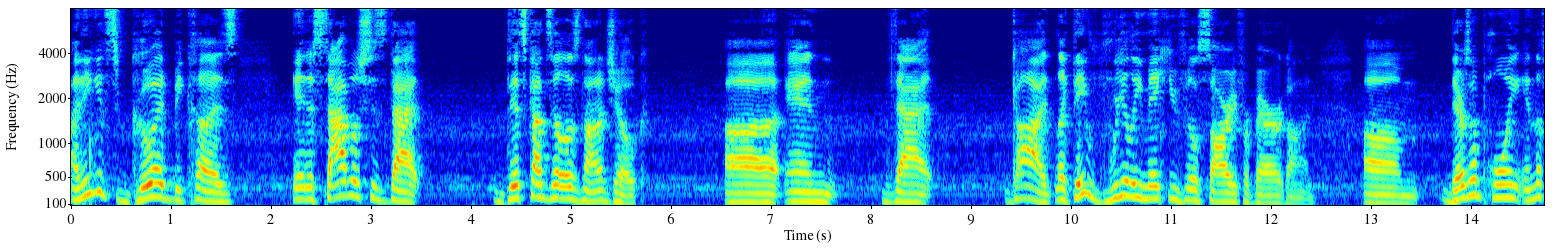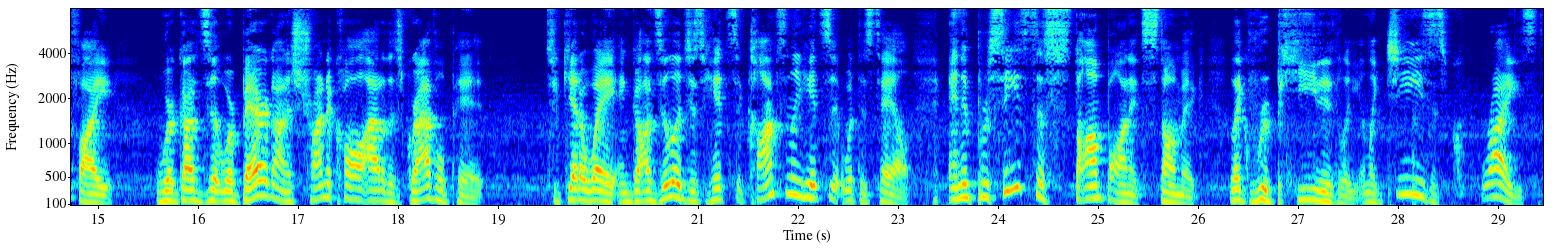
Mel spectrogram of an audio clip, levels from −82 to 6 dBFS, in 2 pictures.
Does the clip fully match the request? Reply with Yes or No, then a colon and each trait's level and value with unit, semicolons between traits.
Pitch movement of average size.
No: wide, 5.9 semitones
